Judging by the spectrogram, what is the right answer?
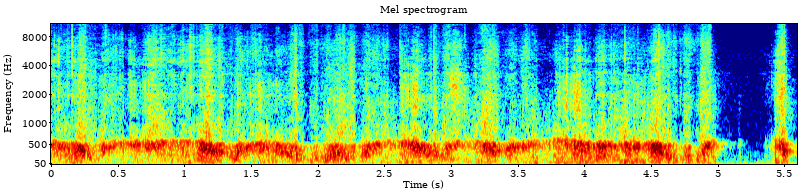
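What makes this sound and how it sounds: Long nails scratch along the ridged edge of the red plastic lid on a medium white plastic tub. It makes a steady, dry, rasping scrape with a low-mid body, rising and falling in short strokes. The scratching goes quiet briefly near the end, then one more stroke follows.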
